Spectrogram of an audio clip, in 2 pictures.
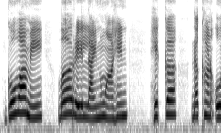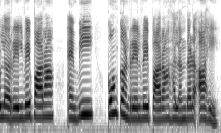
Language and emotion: Sindhi, neutral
